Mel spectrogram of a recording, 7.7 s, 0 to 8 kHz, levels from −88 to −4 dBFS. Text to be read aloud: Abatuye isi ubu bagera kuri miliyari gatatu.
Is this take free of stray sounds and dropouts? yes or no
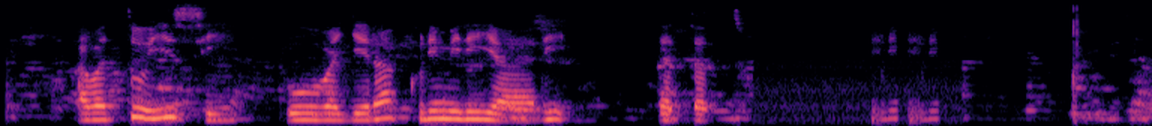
no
